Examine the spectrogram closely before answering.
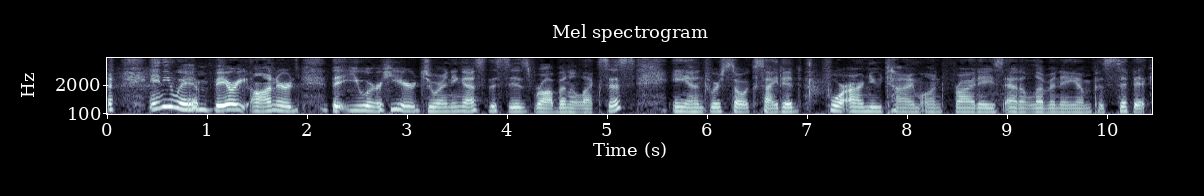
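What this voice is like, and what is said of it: Hoarse, weakened voice. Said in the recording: “I didn't even know I had lost my voice.”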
